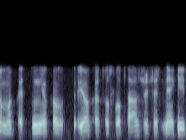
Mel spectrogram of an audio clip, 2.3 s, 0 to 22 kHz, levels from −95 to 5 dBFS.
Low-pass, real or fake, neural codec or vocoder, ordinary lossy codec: 3.6 kHz; real; none; Opus, 64 kbps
